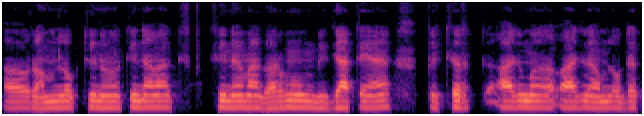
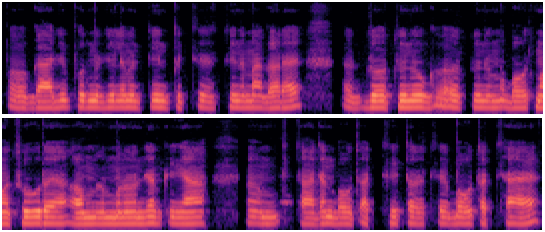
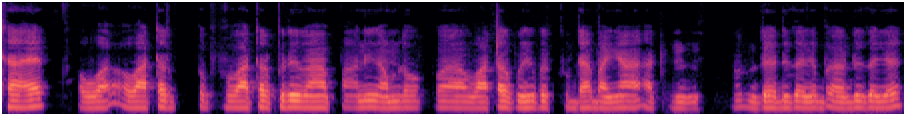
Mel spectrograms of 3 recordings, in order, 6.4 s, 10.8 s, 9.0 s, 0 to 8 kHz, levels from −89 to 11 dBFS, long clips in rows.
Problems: constant background noise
